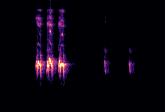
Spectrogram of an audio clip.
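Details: Actively singing yellow-vented bulbul, played to provoke other bulbuls: three rapid loud bubbly, chortled phrases, then two short, quieter chirped notes spaced about half a second apart.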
